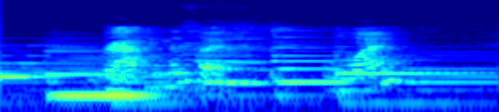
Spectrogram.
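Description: Piano music playing a slow phrase with held low notes, the accompaniment for a ballet exercise.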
